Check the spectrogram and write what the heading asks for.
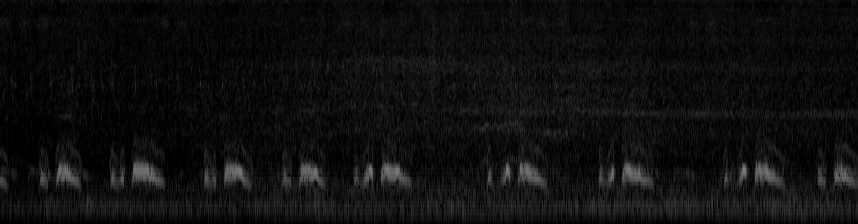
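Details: Spotted dove in Ninh Thuận, recorded while trapping birds, giving a long sequence of muted low coos, short notes followed by descending tails, over a noisier rustling background.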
